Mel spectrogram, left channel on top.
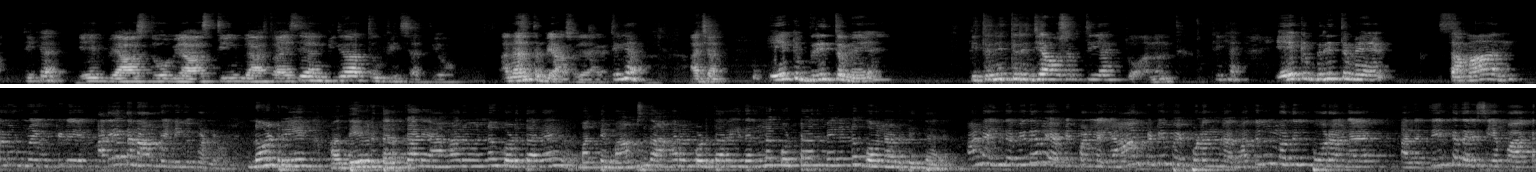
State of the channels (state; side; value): different; both; correlation 0.01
